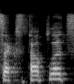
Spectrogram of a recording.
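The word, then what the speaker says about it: sextuplets: It's sexuplets and then septuplets would be seven.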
